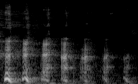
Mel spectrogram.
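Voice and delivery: soft, breathy chuckle under the breath; quiet laugh. A narrator's reading. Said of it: "Travis laughed again quietly".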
